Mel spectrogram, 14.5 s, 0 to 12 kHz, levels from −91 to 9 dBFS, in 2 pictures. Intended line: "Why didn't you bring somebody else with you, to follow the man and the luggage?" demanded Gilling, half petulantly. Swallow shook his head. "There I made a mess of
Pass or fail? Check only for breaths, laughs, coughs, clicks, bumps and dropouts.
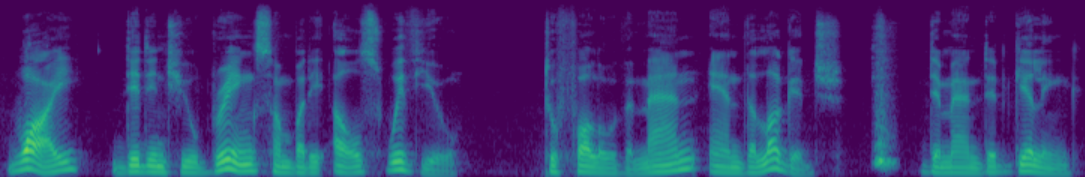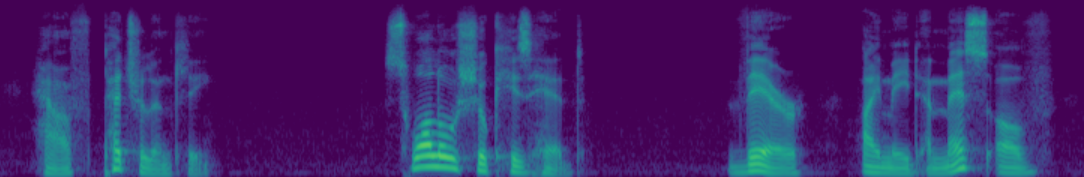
fail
